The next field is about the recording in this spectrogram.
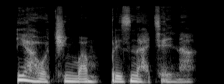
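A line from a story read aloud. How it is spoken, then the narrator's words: Hoarse voice. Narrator (Russian): ответила я хриплым голосом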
